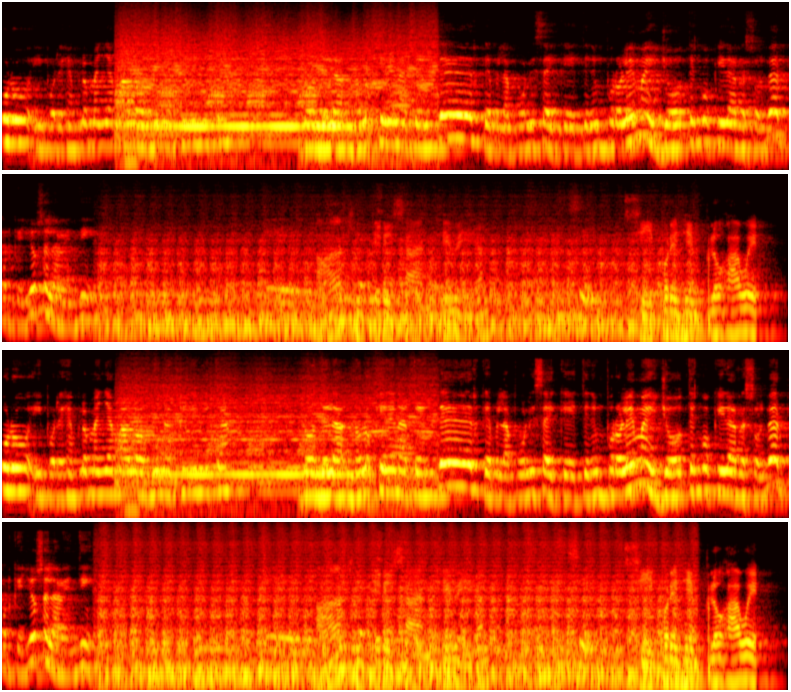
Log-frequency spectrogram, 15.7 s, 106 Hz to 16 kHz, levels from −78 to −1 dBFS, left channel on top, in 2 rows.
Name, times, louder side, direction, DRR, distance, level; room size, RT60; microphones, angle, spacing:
voice 1, 0.0-2.4 3.0-8.8 10.5-11.8 12.1-12.4 13.4-13.9, right 2 dB, 40° right, 10 dB, 1.0 m, -23 dB
sound 1, 1.1-4.4, left 2 dB, 20° left, 1.0 m, -24 dB
sound 2, 8.8-14.9, right 3 dB, 75° right, 0.7 m, -26 dB
voice 2, 11.0-12.8 14.1-15.4, right 3 dB, 20° right, 10 dB, 0.4 m, -26 dB
12.0 x 9.5 x 6.2 m, 0.96 s
head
